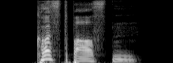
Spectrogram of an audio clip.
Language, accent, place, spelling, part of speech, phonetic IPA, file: German, Germany, Berlin, kostbarsten, adjective, [ˈkɔstbaːɐ̯stn̩], De-kostbarsten.ogg
- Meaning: 1. superlative degree of kostbar 2. inflection of kostbar: strong genitive masculine/neuter singular superlative degree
